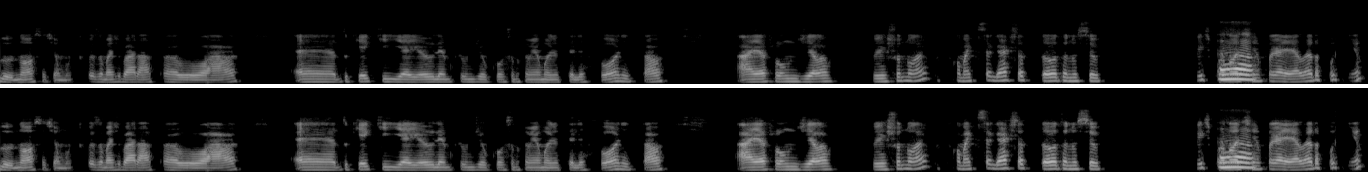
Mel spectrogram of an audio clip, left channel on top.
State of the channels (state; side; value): normal; both; correlation 0.36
